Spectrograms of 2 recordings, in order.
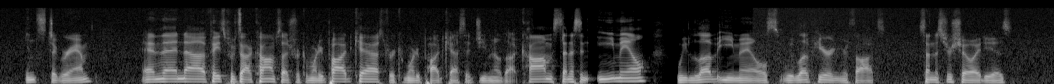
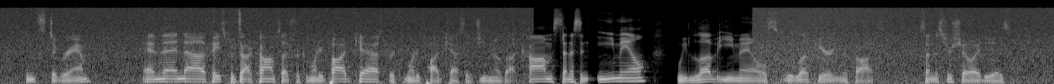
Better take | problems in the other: first | hiss; loud; until 5.5 s and from 7.5 s on; 7 dB below the speech; faint in the first

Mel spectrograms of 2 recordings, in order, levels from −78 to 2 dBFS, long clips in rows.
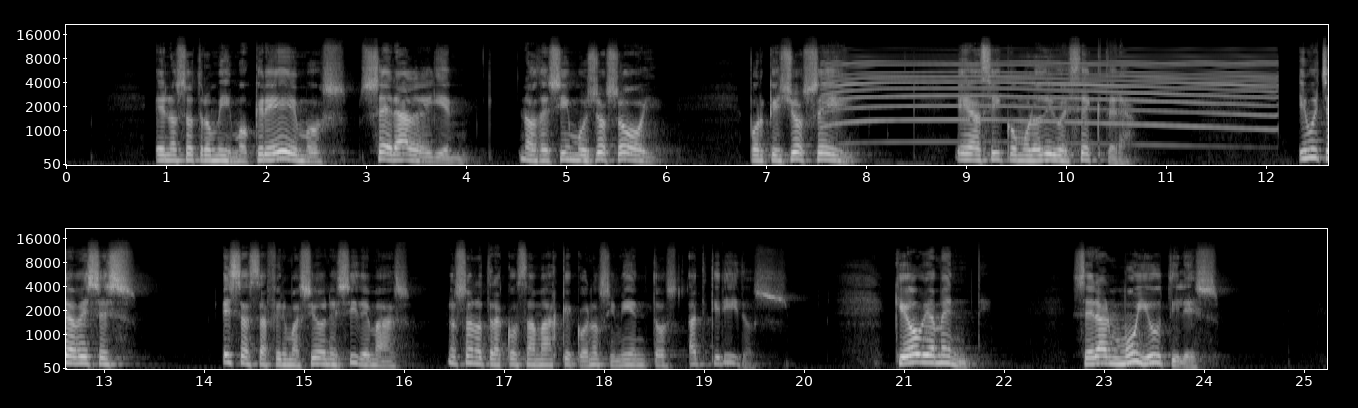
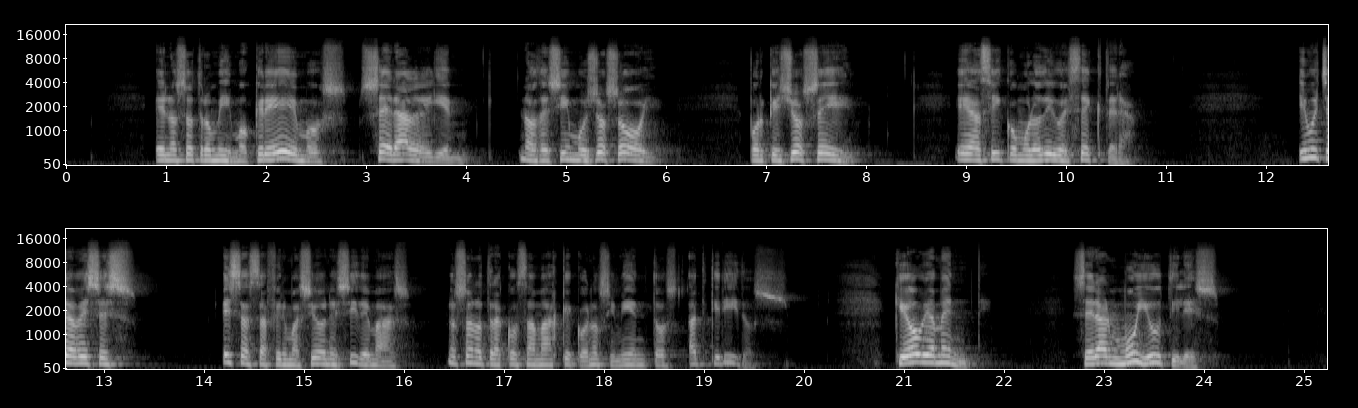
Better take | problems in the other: second | siren; noticeable; from 7.5 to 12 s; peak 5 dB below the speech

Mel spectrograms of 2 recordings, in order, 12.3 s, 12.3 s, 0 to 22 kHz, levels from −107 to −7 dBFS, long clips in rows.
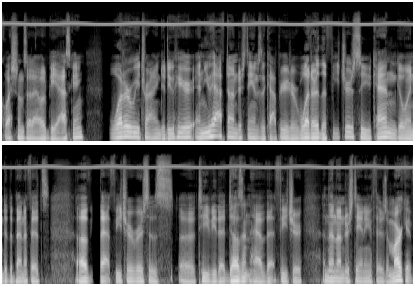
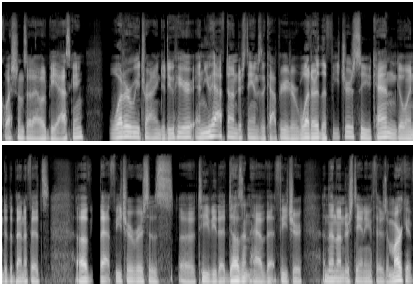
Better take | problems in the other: second | high-pitched whine; loud; throughout; 11.5 kHz, 7 dB below the speech

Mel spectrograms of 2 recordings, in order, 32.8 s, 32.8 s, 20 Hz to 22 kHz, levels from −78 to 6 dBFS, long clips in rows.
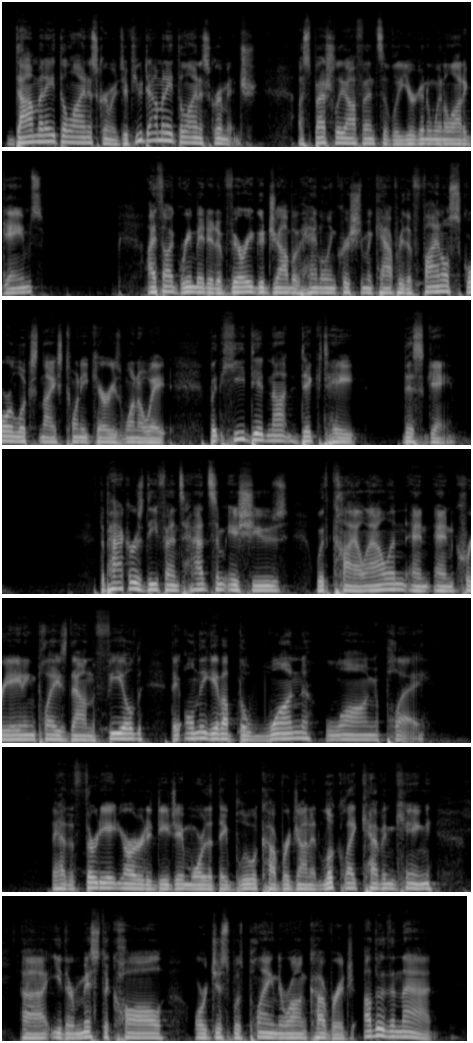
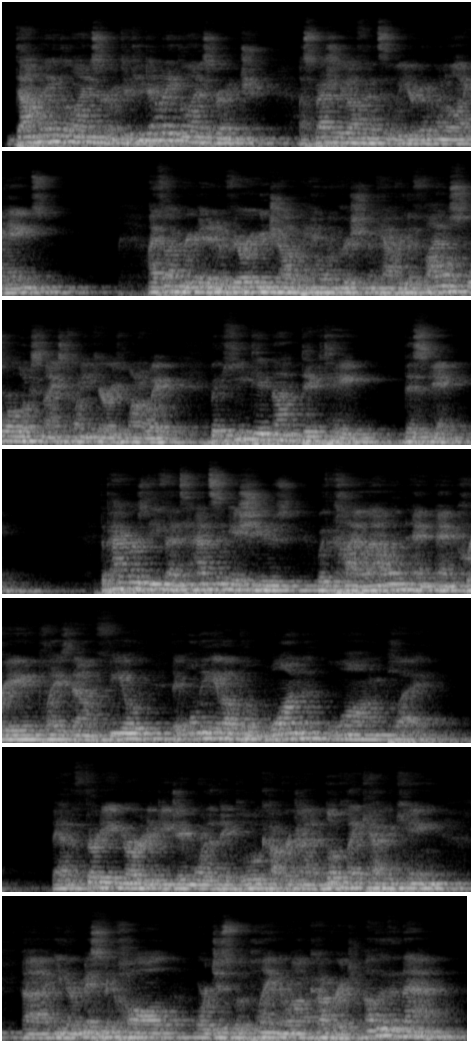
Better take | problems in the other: first | off-mic speech; far // room echo; strong; dies away in 1.1 s

